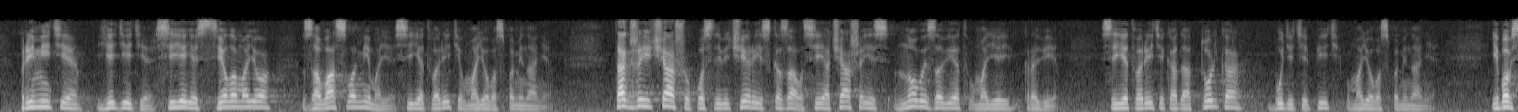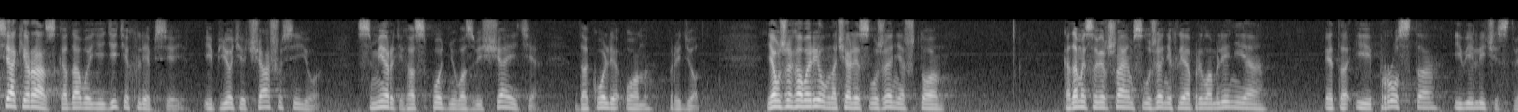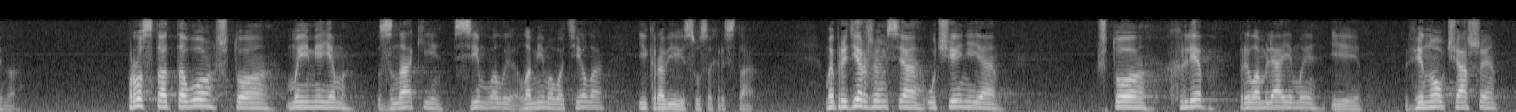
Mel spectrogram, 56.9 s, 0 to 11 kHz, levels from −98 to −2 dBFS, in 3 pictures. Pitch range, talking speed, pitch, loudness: 120-160 Hz, 100 wpm, 145 Hz, -30 LUFS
